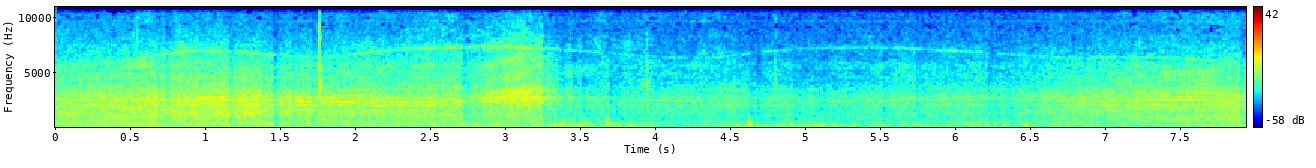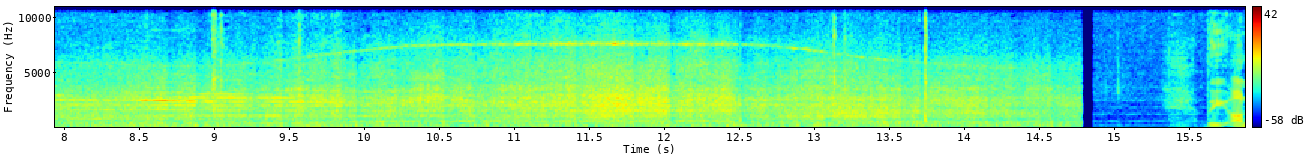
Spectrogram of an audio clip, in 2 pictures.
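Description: A heavy tracked tractor's diesel engine rumbles loudly nearby.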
